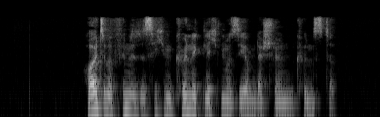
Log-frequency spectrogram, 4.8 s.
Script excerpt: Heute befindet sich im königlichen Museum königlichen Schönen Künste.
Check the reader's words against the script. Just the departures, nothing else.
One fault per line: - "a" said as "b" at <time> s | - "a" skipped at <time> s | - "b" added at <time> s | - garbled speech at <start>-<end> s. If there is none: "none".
- "es" added at 1.8 s
- "königlichen" said as "der" at 3.2 s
